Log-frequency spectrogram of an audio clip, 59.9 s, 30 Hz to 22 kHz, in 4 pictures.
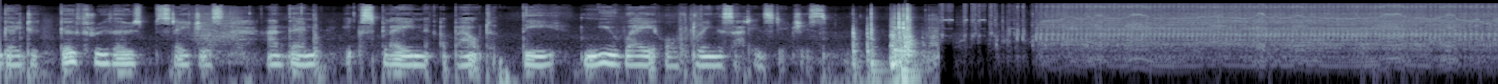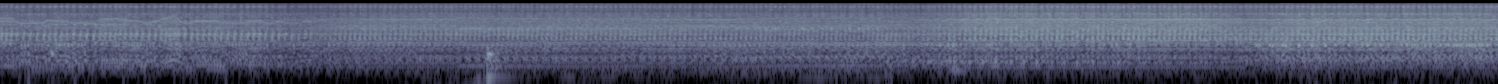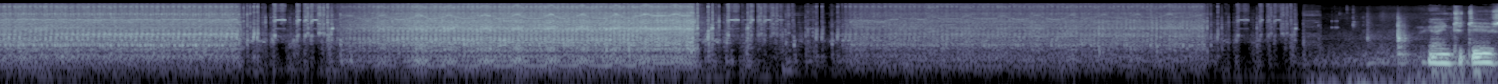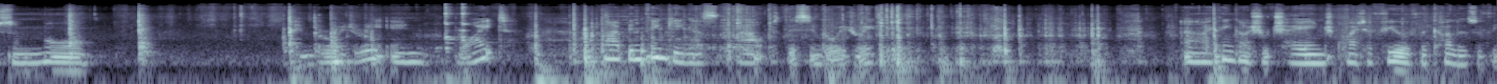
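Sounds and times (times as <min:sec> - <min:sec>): embroidery machine needle chatter: 0:09.4 - 0:43.1.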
